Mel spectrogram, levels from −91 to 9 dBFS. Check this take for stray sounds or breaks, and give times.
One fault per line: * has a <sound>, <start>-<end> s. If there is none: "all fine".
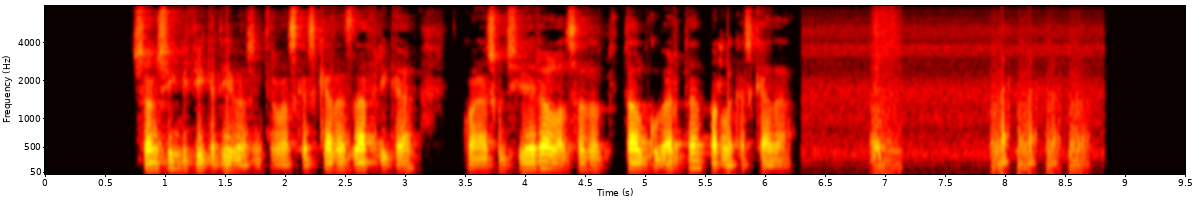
* has a whoosh, 6.9-7.2 s
* has a laugh, 7.9-8.7 s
